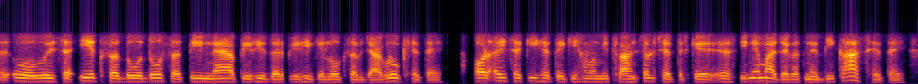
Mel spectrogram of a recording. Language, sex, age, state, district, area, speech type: Maithili, male, 45-60, Bihar, Sitamarhi, urban, conversation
